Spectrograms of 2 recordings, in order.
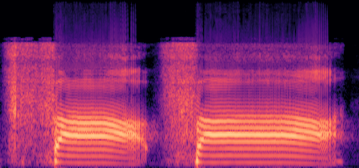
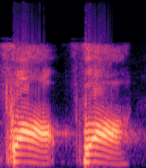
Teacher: فا کا مخرج ہے اوپر والے دانتوں کا کنارہ نیچے والے ہونٹ کی تری والی جگہ پہ لگے گا تو فا پڑھا جائے گا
